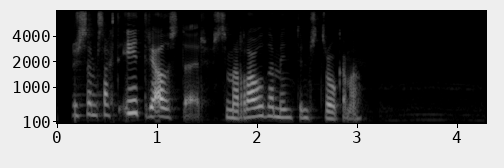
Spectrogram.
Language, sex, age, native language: Icelandic, female, 18-19, Icelandic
